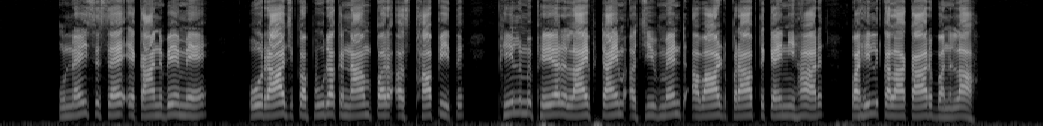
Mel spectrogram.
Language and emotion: Maithili, neutral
